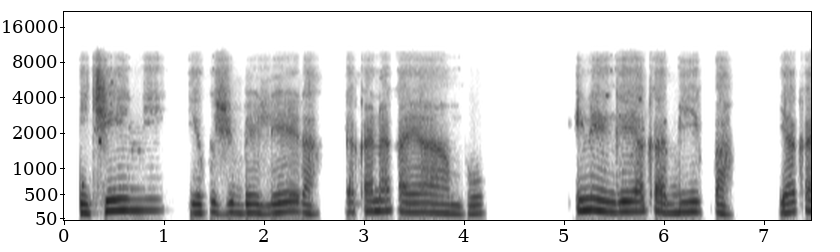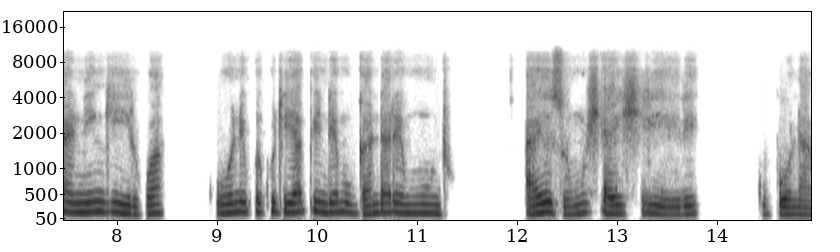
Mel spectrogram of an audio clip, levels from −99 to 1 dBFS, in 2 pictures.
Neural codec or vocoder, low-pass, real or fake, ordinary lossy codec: none; 9.9 kHz; real; Opus, 24 kbps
